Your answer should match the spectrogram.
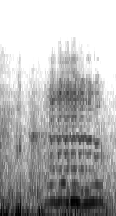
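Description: A goat bleats in a long, wavering call outdoors on a rocky hillside in Almería, loud and close, with faint wind and rustle around it.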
